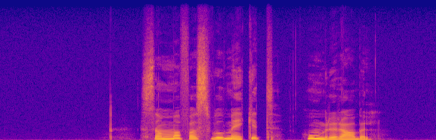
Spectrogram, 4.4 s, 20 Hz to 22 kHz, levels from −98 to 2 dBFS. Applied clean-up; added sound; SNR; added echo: none; none; none; none.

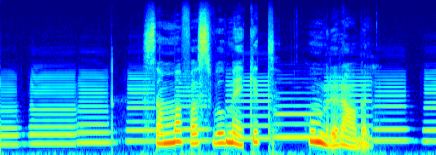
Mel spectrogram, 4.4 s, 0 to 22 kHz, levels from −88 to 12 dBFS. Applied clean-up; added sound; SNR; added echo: none; Wind instrument, woodwind instrument; 11 dB; none.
